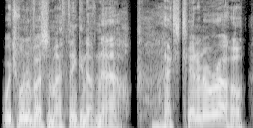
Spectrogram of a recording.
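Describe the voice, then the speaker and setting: An actor voicing an easygoing, wry and weary farmer turned soldier in a video game, with a folksy, plain-spoken drawl. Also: male voice, mid-range voice, lively intonation, normal speed, no room sound, studio quality, close to an everyday voice. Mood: curious, wry. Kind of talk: video game companion dialogue.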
